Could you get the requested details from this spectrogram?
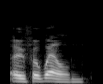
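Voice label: overwhelm, British; Language, linguistics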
